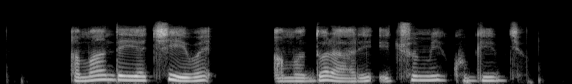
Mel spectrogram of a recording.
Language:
Kinyarwanda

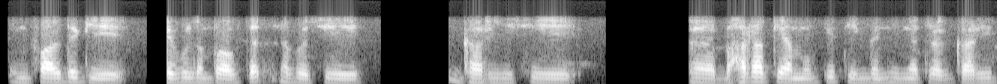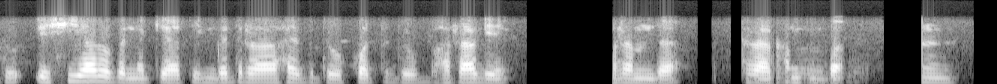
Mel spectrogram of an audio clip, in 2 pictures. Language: Manipuri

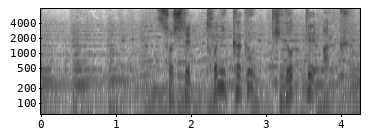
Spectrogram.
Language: Japanese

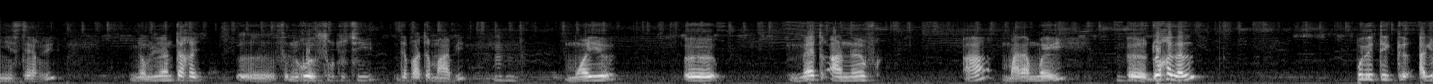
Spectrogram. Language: Wolof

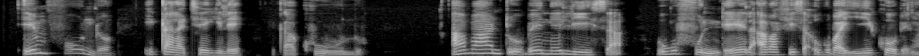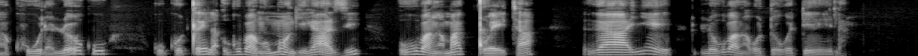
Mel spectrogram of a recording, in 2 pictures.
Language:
North Ndebele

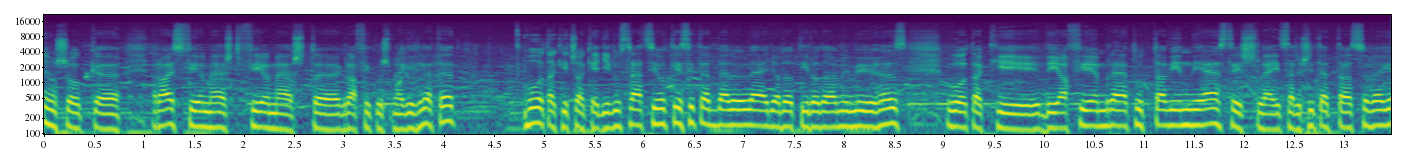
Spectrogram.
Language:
Hungarian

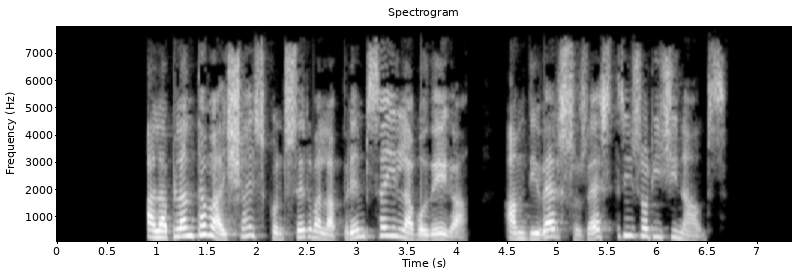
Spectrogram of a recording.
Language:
Catalan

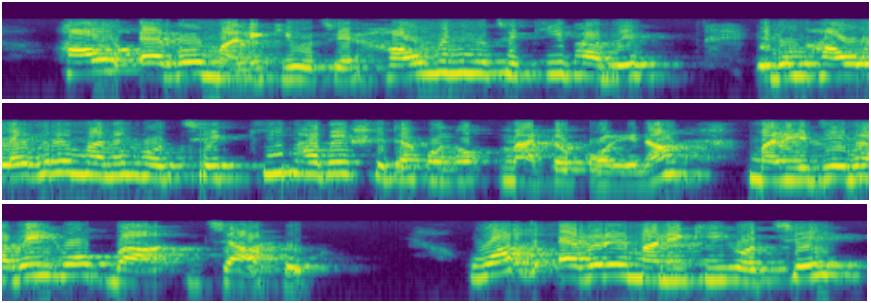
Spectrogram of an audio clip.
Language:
Bangla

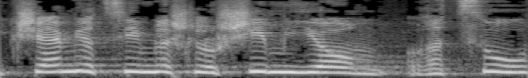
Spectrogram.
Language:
Hebrew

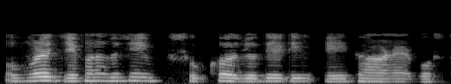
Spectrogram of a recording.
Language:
Bangla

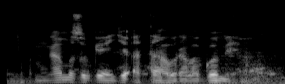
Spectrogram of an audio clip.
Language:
Kinyarwanda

